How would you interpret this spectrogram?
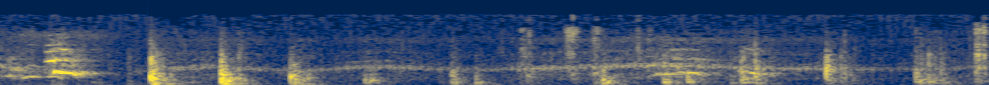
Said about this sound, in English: The great dog seemed puzzled. He sniffed around the cabin but showed no signs of picking up the scent.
